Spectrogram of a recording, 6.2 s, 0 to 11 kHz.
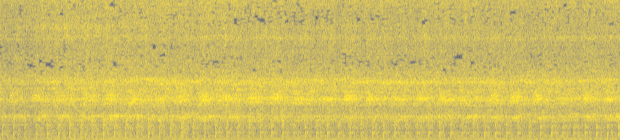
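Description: Rebuilt Borg Warner Velvet Drive 71C-series marine transmission spinning on a test stand. It gives a steady, even drone with a strong low hum and a fast fine gear whir.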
